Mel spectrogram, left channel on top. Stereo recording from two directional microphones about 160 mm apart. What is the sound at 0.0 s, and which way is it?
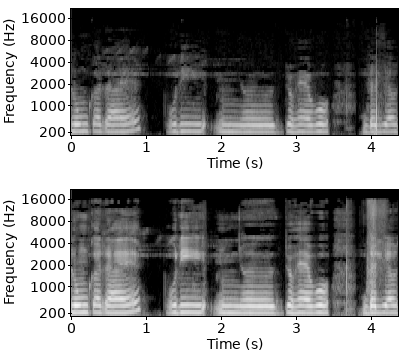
Speech, 15° right (ahead or behind).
